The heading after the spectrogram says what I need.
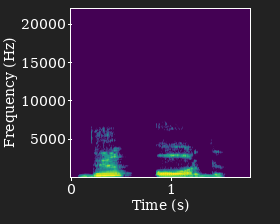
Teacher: the average Ukrainian or Russian speaker would go b- o-r-d with the o sound because the sound uh simply uh doesn't exist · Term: the or sound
